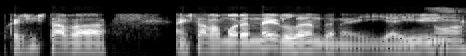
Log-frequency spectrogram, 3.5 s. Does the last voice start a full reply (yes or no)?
no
